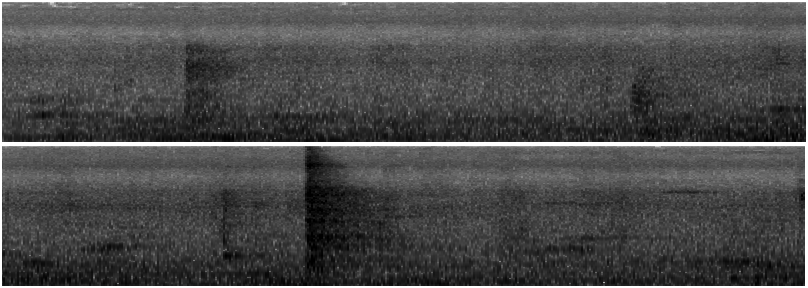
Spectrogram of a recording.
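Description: Shopping cart rolling over a store floor, a steady low rumble, with one sharp click about two-thirds of the way through.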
